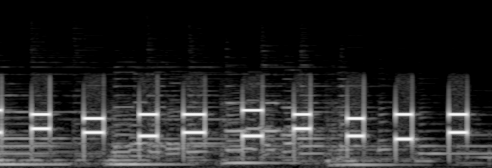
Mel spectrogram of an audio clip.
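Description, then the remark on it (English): A Juneau phone number for a joke line is punched in as a quick series of ten steady, high dual-pitched touch-tone beeps, each short and evenly spaced, with a low hum running underneath. “Call the number and you'll hear a joke.”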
